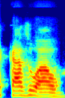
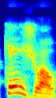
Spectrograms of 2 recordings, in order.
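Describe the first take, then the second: First: Said in the usual way. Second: Casual said the English way, like kayzhual; English casual with a zh sound; English pronunciation. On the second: Shown as a demonstration. Teacher contrasting English casual with Portuguese. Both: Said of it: "que em português é casual".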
